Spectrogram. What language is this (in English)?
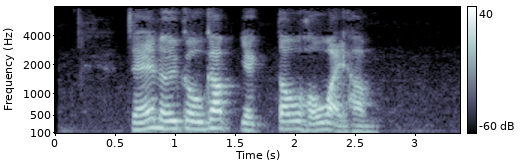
Cantonese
